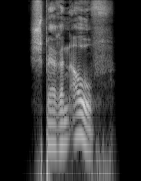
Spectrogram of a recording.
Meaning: inflection of aufsperren: 1. first/third-person plural present 2. first/third-person plural subjunctive I
- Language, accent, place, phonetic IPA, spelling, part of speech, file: German, Germany, Berlin, [ˌʃpɛʁən ˈaʊ̯f], sperren auf, verb, De-sperren auf.ogg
